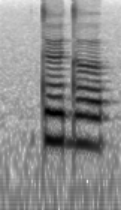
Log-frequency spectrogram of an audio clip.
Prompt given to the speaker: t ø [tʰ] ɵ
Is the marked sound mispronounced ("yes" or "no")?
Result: yes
